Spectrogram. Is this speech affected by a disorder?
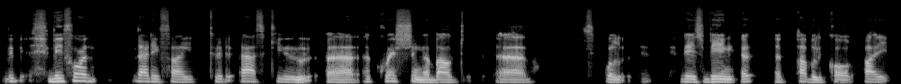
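Yes: stutter; stutter since toddler startled by big leashed dog, fluent in two languages before, childhood speech therapy; early 40s, about 40 years since onset, not the most severe but constantly on mind; fluctuates quite a lot, jaw moves when struggling to utter words, mistaken for drug use; here repeated sounds, blocks.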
